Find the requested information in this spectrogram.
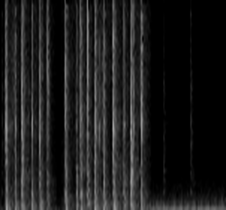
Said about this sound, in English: I started typing a code as my hand passed through the keyboard.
